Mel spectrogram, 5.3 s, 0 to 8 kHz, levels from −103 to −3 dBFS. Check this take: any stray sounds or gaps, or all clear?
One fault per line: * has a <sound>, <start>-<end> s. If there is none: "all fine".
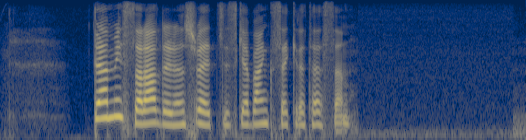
all fine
